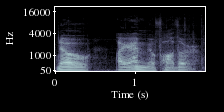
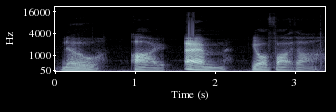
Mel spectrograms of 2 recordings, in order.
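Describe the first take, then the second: First: The word 'am' carries no special stress. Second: The word 'am' is strongly stressed. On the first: "and not just says" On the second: "he emphasizes the am part of it"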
